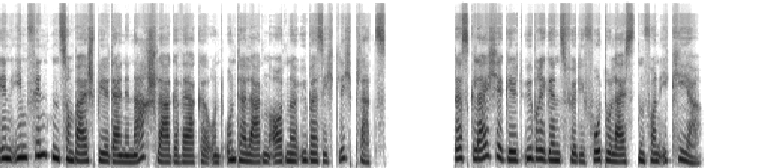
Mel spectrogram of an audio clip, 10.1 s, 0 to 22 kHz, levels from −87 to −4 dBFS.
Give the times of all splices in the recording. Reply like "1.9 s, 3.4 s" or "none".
none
